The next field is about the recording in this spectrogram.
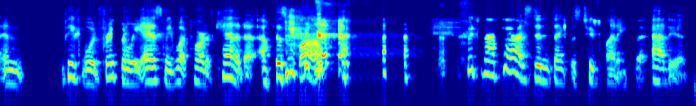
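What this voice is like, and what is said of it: Southern US accent. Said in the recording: “I have a Southern accent and I say out and house and things like that”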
